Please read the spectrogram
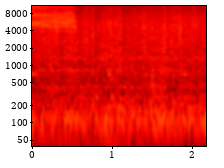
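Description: Steady outdoor city background noise: an even hiss over a low rumble, with a brief brighter high hiss in the first half-second.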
